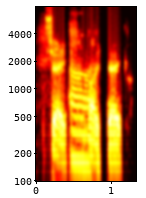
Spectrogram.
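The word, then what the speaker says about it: Sheikh: Shak or Shikhaf I don't know how to pronounce it. Shake.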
